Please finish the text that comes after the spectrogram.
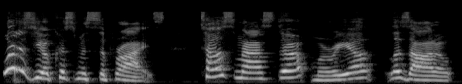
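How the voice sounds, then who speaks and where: A woman with a high voice speaks slowly and with care, leading a club meeting over a video call. She sounds upbeat and playful. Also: very animated, a bit bright. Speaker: Table Topics master at a club meeting.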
